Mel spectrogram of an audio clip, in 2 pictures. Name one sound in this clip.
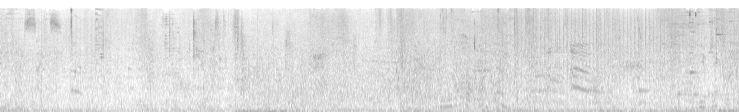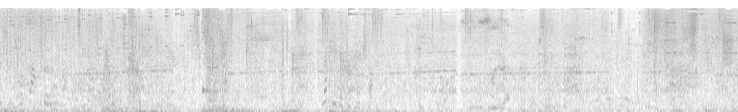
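Game weapons fire with rapid electronic zaps and bursts.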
